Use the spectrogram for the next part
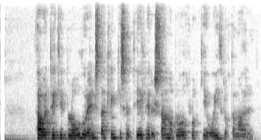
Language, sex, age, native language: Icelandic, female, 50-59, Icelandic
